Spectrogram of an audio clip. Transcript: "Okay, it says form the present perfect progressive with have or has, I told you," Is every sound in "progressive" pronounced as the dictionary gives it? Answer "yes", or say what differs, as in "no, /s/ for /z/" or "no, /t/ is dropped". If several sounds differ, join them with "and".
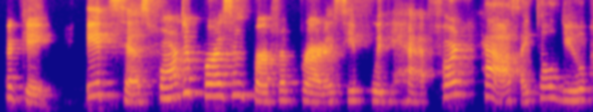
no, /f/ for /v/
